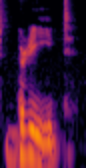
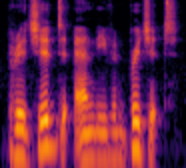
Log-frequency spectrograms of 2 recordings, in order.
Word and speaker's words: Brigid: In modern Irish, it's breed, but one also hears bridg. In Scottish Ga, it's mostly bridge or brea depending on the dialect. And in land Scots, people call her bride, although you may hear any of the Irish pronunciations I just mentioned, too.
